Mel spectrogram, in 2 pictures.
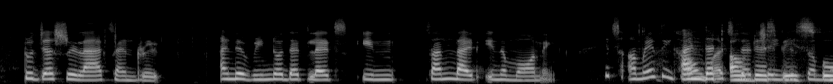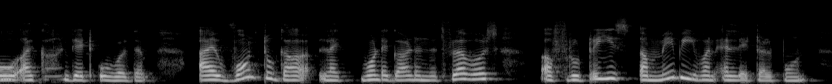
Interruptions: present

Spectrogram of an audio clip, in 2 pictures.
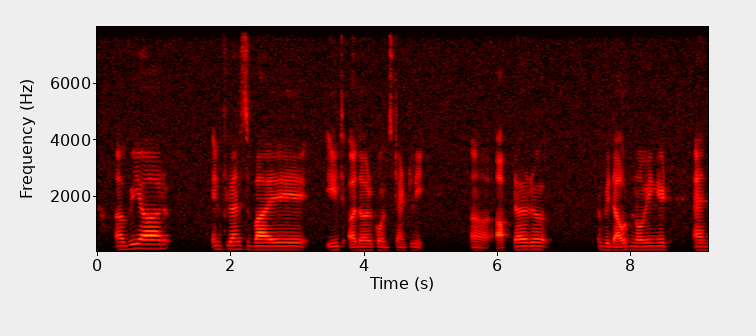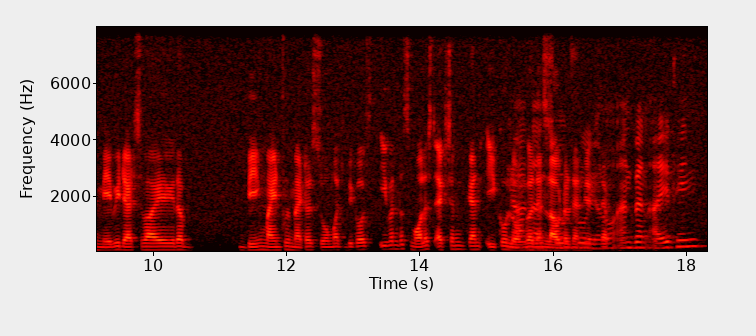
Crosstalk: present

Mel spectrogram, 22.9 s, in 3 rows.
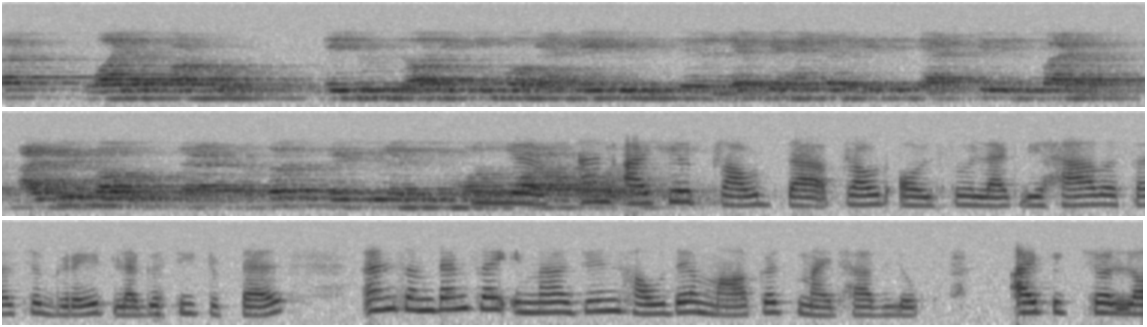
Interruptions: present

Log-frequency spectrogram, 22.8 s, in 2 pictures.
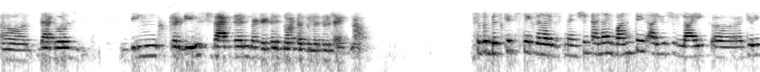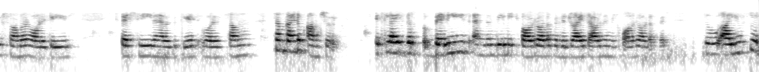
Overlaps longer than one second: none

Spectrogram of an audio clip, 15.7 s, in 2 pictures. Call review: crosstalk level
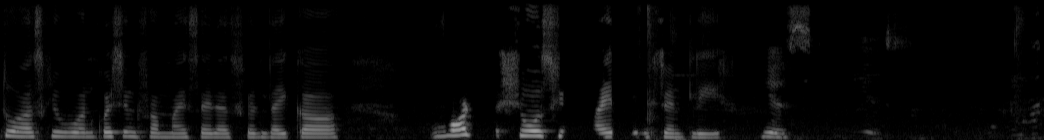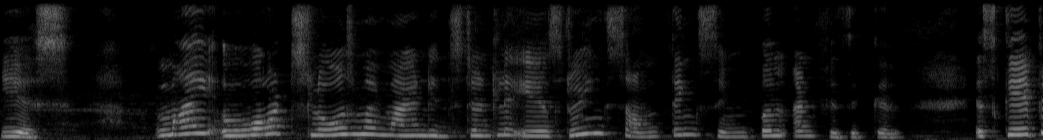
none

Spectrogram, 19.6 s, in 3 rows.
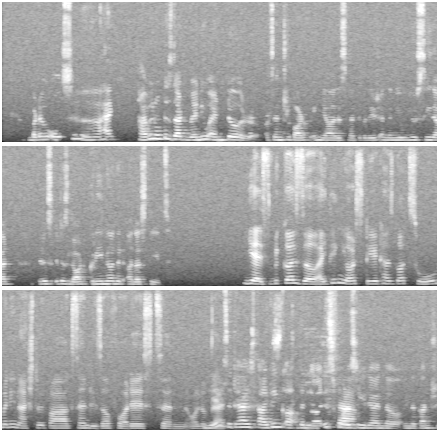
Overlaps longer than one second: none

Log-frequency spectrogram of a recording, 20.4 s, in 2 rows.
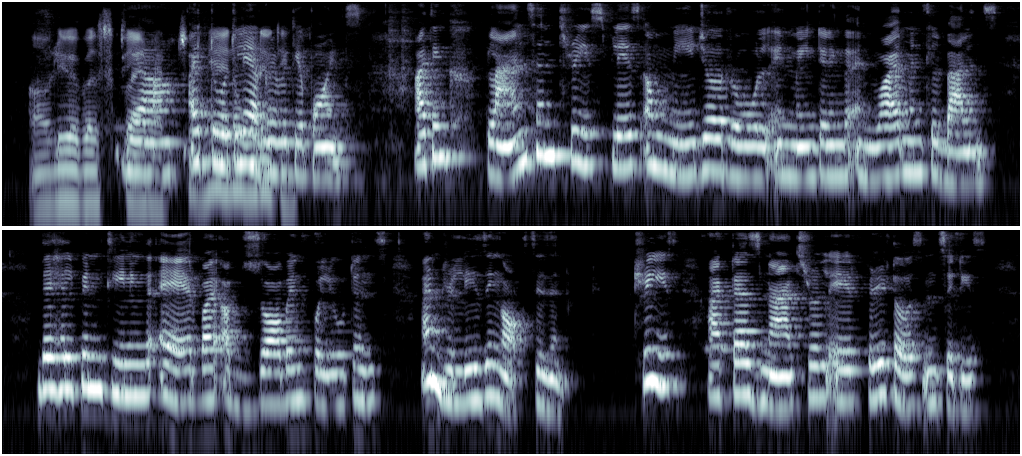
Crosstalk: present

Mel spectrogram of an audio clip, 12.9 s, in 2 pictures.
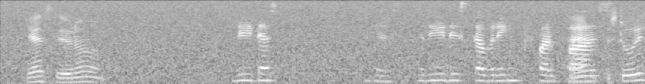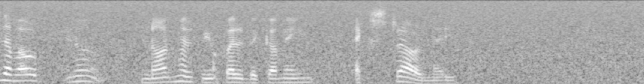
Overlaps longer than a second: none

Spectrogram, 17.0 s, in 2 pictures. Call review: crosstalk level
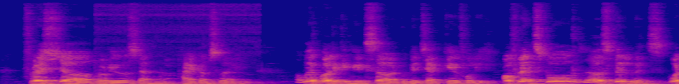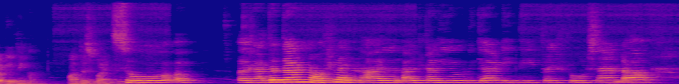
none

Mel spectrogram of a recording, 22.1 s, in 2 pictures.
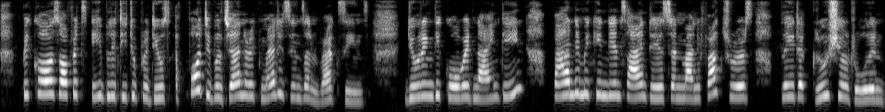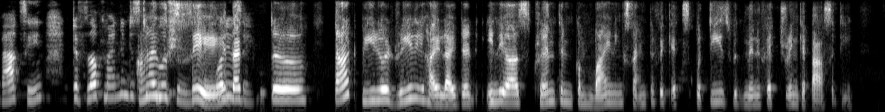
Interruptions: present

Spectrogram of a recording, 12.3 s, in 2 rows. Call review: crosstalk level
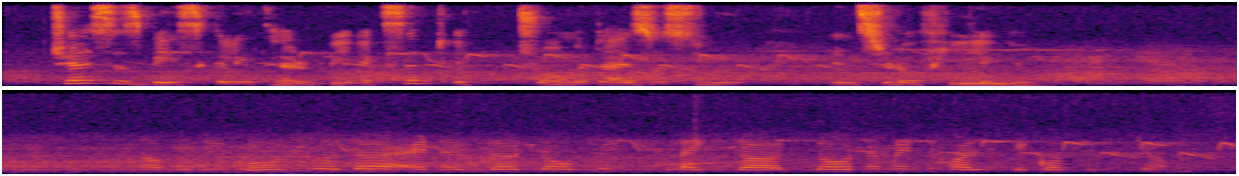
none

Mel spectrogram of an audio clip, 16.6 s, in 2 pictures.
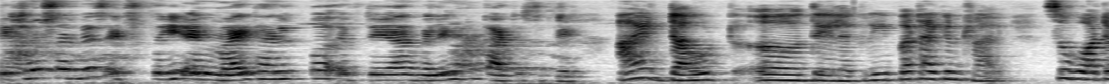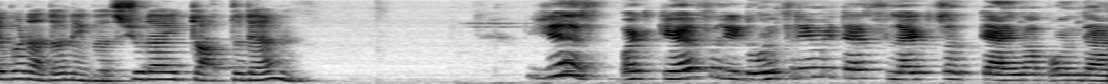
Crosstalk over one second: none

